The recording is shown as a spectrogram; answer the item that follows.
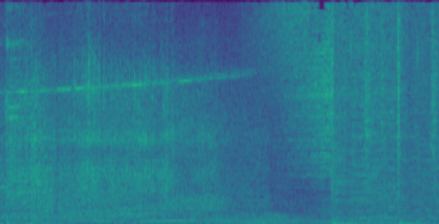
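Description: Racing car engine noise, its pitch rising and falling, mixed with background music. A little after three seconds in, a deeper, louder engine sound takes over.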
